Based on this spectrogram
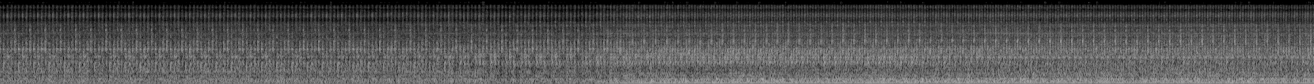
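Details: Isuzu NPR diesel started after sitting 11 years on very bad fuel, at high idle cold: light regular tap about three per second over loud clatter, like valve adjustment; goes away when warm. New pistons, sleeves, valves, adjustment checked.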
